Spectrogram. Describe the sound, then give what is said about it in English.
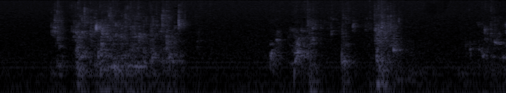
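Water splashes and pours as someone's back is washed, coming in a few uneven, splashy bursts with quiet gaps between them. No one speaks. “I always loved having my back washed. It's a little scratchy.”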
